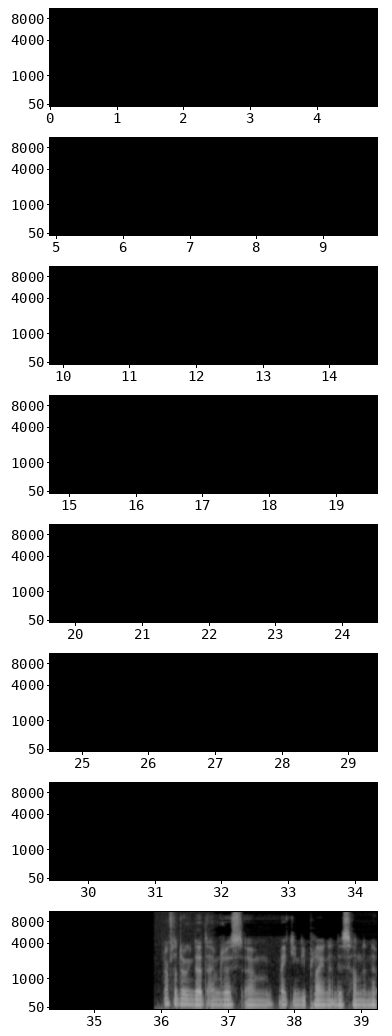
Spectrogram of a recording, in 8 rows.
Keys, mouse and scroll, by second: 0.3 click, 2.1-2.6 scroll up 3, 2.9 shift+middle click, 3.6 s, 4.0 click, 4.5 click, 5.8 click, 8.5 click, 10.3 click, 10.8 click, 11.1 click, 11.3 click, 11.5 click, 11.6 click, 11.8 click, 12.0 click, 12.3-12.9 scroll down 4, 12.9 shift+s, 13.0 shift+middle click, 13.5-14.0 scroll down 2, 14.3 click, 23.1 middle click, 23.7-24.1 scroll down 3, 24.6 click, 25.1 middle click, 27.1 scroll down 2, 27.5 middle click, 31.0 click, 31.6 click, 31.9 click, 33.8 click, 33.9 KP_0, 34.4 click, 34.9 KP_0, 36.0 click, 36.5 click, 37.7 click, 38.5 click.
